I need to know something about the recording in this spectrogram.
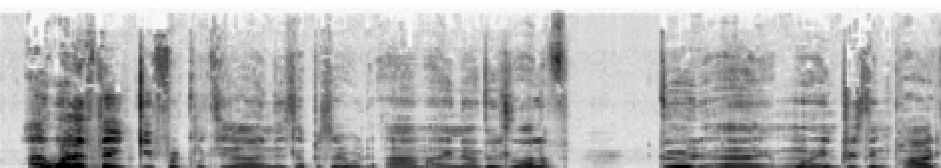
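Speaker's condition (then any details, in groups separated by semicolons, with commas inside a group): Cerebral palsy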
